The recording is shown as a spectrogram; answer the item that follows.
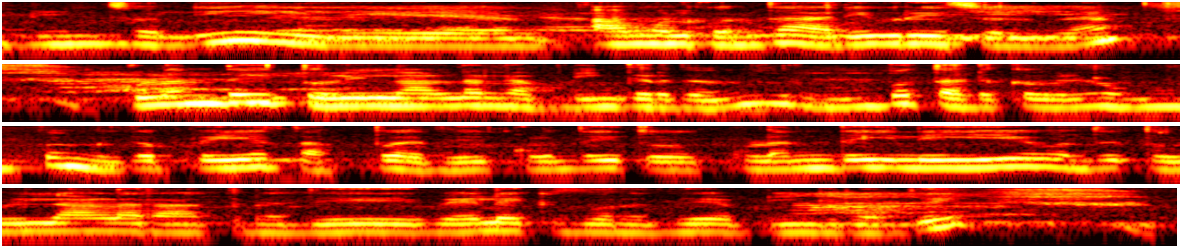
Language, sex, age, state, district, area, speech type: Tamil, female, 18-30, Tamil Nadu, Tiruvarur, rural, spontaneous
